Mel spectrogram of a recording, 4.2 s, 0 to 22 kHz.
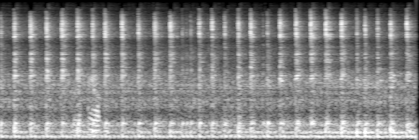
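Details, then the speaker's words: Honda NSR150RR two-stroke that came in hard to start and wouldn't rev, after a new spark plug and air-screw tune: starts easily, revs fine, even steady burble about three pops a second, quiet, no misses or knocks; healthy idle. "สตาร์ทง่ายครับก็เร่งได้อยู่เร่งเร่งโอเคอยู่ครับเสียงเครื่องก็เงียบอยู่"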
